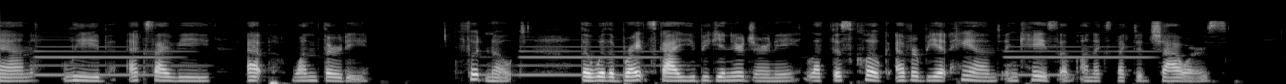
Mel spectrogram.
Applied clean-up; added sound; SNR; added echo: classical method Wiener filter.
